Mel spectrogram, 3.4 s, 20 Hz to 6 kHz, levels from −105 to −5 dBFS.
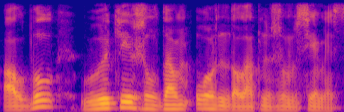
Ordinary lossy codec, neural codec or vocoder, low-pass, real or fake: none; codec, 16 kHz, 4 kbps, FreqCodec, larger model; 5.4 kHz; fake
